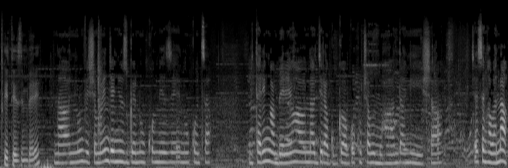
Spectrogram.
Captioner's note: speaking in Kinyarwanda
